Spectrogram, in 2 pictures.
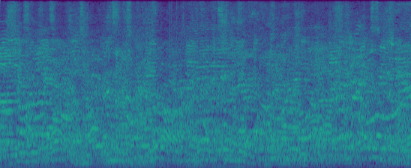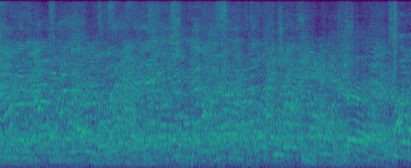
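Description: Congregation chatter: many people talking and greeting one another at once, overlapping conversations with no single voice standing out, steady throughout.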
